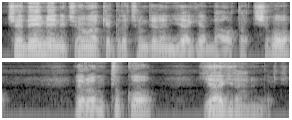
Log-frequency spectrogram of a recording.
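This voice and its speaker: Husky man in his sixties, lecturing emphatically. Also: medium pitch, fairly quick, a little mellow. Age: 60s. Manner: earnest, emphatic, repeats and restarts key phrases. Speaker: lecturer, video channel host. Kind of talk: spiritual lecture addressed to viewers.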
